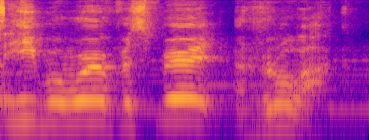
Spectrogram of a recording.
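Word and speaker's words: רוח: ] word what's the Hebrew word for Spirit ruak pronounced ruak is the Hebrew word for Spirit Ru root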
